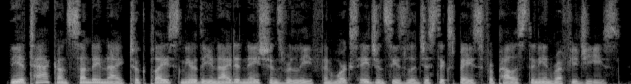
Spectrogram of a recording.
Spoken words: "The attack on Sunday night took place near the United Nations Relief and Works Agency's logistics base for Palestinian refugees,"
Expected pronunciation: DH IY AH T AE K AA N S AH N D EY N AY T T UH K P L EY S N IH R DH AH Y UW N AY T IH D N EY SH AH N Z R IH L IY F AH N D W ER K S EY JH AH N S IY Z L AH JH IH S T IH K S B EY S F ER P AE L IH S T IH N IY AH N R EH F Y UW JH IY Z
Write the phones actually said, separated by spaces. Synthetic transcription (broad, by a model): DH IY AH T AE K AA N S AH N D EY N AY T T UH K P L EY S N IH R DH AH Y UW N AY T IH D N EY SH AH N Z R IH L IY F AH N W ER K S EY JH AH N S IY Z L AH JH IH S T IH K S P EY S F ER P AE L IH S T IH N IY AH N R EH F Y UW JH IY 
